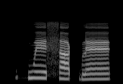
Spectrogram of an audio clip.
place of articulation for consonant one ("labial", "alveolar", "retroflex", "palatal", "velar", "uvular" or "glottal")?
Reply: glottal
